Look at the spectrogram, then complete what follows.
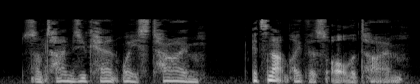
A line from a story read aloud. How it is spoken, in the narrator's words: Croker grunted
